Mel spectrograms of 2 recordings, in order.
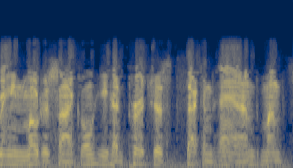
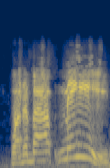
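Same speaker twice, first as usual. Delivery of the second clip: high, whiny demand leaning on me; petulant demand; 10 semitones higher, 3 dB louder than usual. A narrator's reading. Dunbar to the doctors, petulant demand. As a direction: sulk and insist on being included. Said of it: "Dunbar demanded petulantly".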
